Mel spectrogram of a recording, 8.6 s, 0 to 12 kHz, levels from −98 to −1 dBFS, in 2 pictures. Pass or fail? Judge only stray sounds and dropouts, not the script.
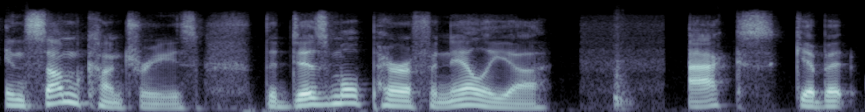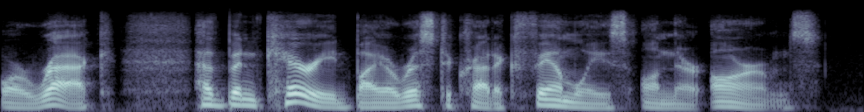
fail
